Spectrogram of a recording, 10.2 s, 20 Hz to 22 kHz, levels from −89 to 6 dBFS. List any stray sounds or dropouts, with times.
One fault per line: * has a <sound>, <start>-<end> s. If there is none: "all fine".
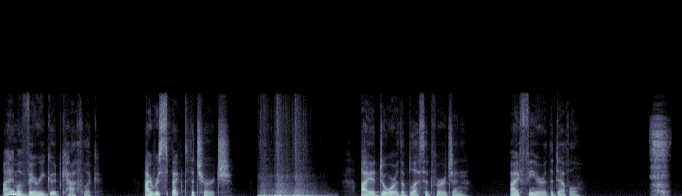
* has a thud, 3.9-5.1 s
* has a sniff, 9.7-10.1 s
